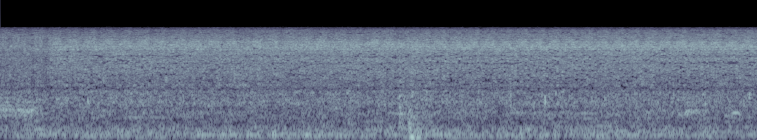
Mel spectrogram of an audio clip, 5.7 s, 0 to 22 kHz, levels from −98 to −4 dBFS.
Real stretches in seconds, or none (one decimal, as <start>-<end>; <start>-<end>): 0.0-1.8; 3.2-5.7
